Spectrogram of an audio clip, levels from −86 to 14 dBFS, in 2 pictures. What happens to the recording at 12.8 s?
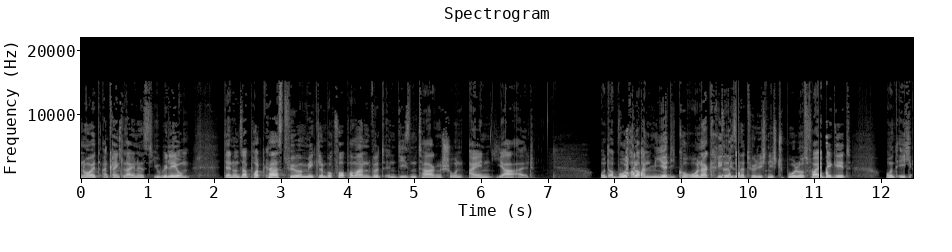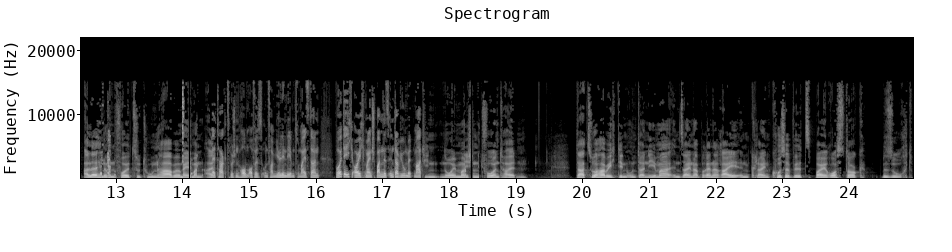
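At 12.77 s the speech hits a frames-out-of-order fault lasting until 13.00 s. Two adjacent blocks of about 104.5 ms each, which fits runs of four frames apiece, were decoded in swapped order. The quarter-second stretch plays with its halves exchanged, so the sound turns into a brief garbled flutter. No time is lost.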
